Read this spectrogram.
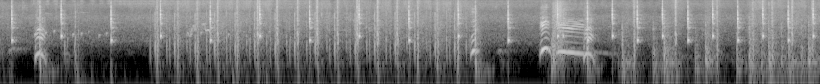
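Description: Rapid rhythmic tapping sounds as a figure climbs a pole.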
